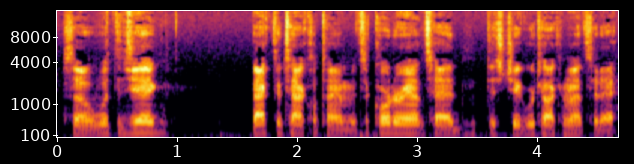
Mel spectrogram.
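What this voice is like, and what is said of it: Groggy, slightly off voice. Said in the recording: “my voice is kind of groggy ... if I sound a little off”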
